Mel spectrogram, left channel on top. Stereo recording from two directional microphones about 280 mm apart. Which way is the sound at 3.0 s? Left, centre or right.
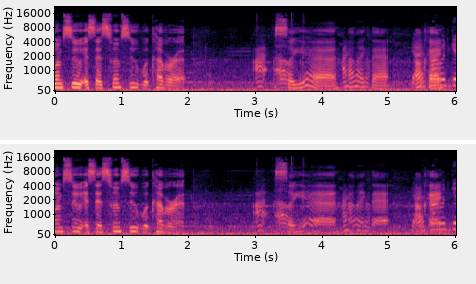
Left.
